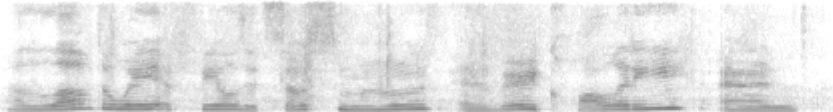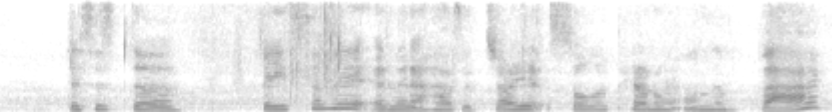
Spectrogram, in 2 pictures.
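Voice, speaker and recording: A woman giving a casual, improvised unboxing review, pausing mid-sentence in an appreciative, unhurried way. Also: fairly high pitch, dark tone. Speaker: product reviewer. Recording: clearly noisy background ambience.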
